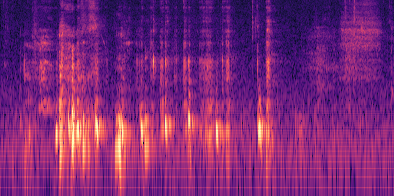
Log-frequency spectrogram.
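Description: A man laughing behind his hand: a run of short, muffled laugh pulses, about three a second, starting about a second in, then a breathy exhale near the end.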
